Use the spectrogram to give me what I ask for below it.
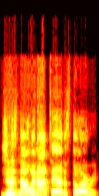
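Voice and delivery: high and loud, slow and teasing; playful shimmy. Acted. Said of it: "She put a shimmy into it".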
